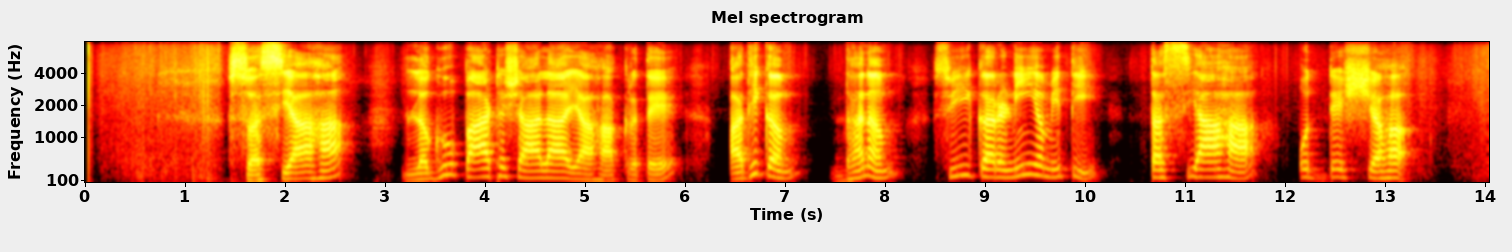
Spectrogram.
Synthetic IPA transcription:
swɐsjaːɦɐ | lɐɡʱupaːʈʰɐʃaːlaːjaːɦɐkɾɪt̪eː | ɐd̪ʱikɐm | d̪ʱɐnɐm | sʋiːkɐɾɳiːjɐmit̪i | t̪ɐsjaːɦa | ud̪ːeːʃjɐɦɐ

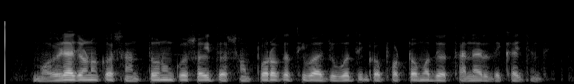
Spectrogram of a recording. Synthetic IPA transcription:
mɔɦiɭad͡ʒɔɽ̃ɔkɔsant̪onɔŋkusɔɦit̪ɔsɔmpɔɾɔkɔt̪ʰibad͡ʒubɔt̪iŋkɔpʰɔʈɔmɔd̪ʱjɔst̪ʰanaɾed̪ekʰajt͡ʃʰɔnt̪i̥

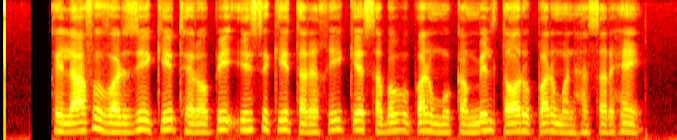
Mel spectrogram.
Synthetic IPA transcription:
xɪlaːfʋɐɾzikit̪ʰeːɾoːpiʔɪskit̪ɐɾəxikesɐbəbpɐɾmʊkəmːɪlt̪ɔːɾpɐɾmʊnɦəsəɾɦɛ̃ː

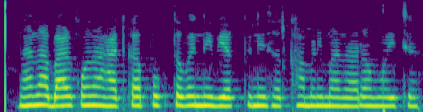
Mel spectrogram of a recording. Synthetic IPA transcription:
nanabaɭkonaɦaʈkapukt̪əʋəniʋjək̚t̪inisəɾkʰamɳimãnəɾəmɦojt͡ʃʰe

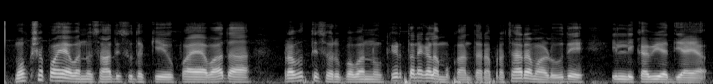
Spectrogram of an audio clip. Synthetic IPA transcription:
mɔːkʂɐpaːjɐʋɐnːusaːd̪ʱisud̪ɐkːe̞upaːjɐʋaːd̪ɐ | pɾɐʋɐɾt̪isʋɐɾuːpɐʋɐnːukiːɾt̪ɐnɛɡɐɭɐmukʰaːnt̪ʰɐɾɐpɾɐt͡ʃaːɾɐmaːɽuʋud̪e̞ilːikɐʋiɐd̪ʱjaːjɐ

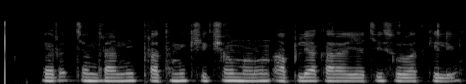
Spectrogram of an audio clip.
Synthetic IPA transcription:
dəɾət̪̚t͡ɕənd̪ɾanːiːpɾat̪ʰmikɕikʂəɳm̤əɽ̃uːnapljakaɾaljat͡ɕiːsuɾuʋat̪keliː

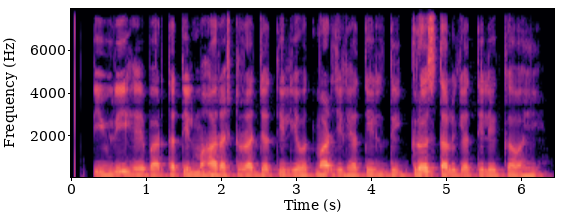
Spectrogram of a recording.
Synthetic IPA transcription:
t̪iʋɾiːɦebʱaɾt̪at̪iːlməɦaɾaʂʈɾəɾad͡ʑjat̪iːljəʋət̪maɽd͡ʑil̤jat̪iːld̪iɡɾəst̪alukjat̪iːlek̚ɡaʋaɦe

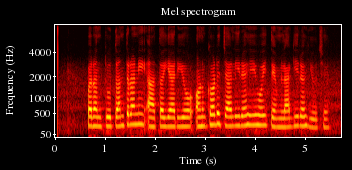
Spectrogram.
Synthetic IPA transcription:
pəɾənt̪ut̪ənt̪ɾəniʔat̪əjaɾijoʔəɳɡʱəɽt͡ʃaliɾəɦiɦojt̪emlaɡiɾəɦjũt͡ʃʰe

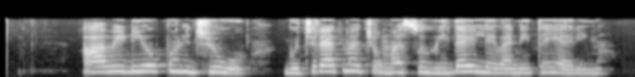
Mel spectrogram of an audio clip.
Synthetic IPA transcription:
aʋiɽijopəɳd͡ʒuo | ɡʊd͡ʒɾat̪mãt͡ʃɔmasuʋid̪ʱaileʋanit̪əjaɾimã

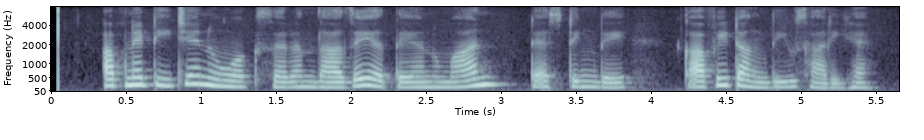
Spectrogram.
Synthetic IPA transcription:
apneːʈiːt͡ʃẽːnũːəksəɾənd̪aːzeːət̪eːənʊmaːnʈɛ̰ːsʈɪ̃ŋɡd̪eː | kaːfiːʈə̃ŋɡd̪iːʊsʰaːɾḭːɦɛː

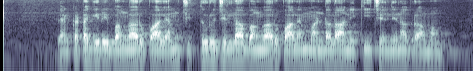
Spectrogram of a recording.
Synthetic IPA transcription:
ʋeŋkɐʈɐɡiɾibɐŋɡaːɾupaːlɐjɐmt͡ʃit̪ːuːɾud͡ʒilːaːbɐŋɡaːɾupaːlɐjɐmːɐɳɖɐlaːnikit͡ʃe̞nd̪inɐɡɾaːmɐm

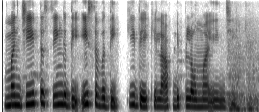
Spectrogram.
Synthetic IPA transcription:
məɲd͡ʒiːt̪sɪŋɡd̪ḭːʔɪsʋəd̪iːkiːd̪eːkʰɪlaːpʰɖɪploːmaːind͡ʒḭː

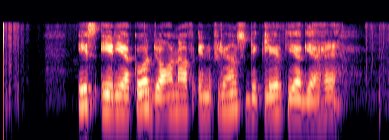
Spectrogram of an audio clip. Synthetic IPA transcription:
ɪseːɾijakod͡ʒɔːnɔːfɪ̃nfʰluə̃nsɖɪkleːɾkijaɡɐjaɦɛː

